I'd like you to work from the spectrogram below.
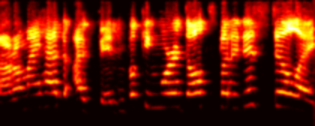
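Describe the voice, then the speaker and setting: Speaking at a fairly quick pace, a woman uses a raised, projected voice with a high pitch. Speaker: voice actor. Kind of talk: casual interview chat.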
